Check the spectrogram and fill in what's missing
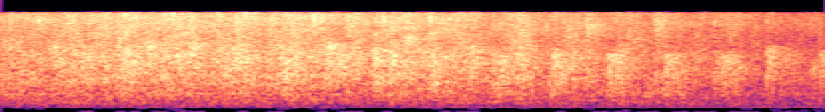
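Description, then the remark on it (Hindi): An audience applauds the speaker steadily for about four seconds, a dense, even wash of many hands clapping at once, fairly loud, with no voices over it. “तालियां बजाओ ना जरा मेरे लिए।”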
